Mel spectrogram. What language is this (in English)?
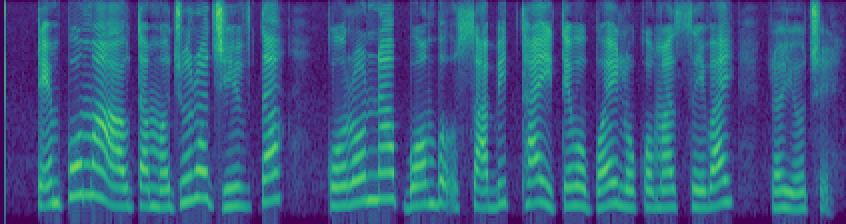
Gujarati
